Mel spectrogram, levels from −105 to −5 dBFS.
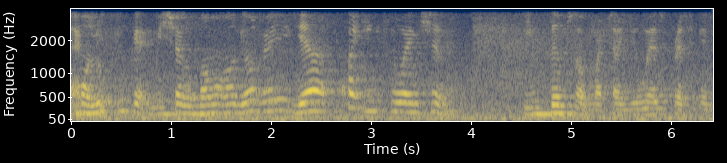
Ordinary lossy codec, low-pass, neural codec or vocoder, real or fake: none; 3.6 kHz; none; real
